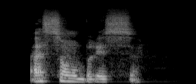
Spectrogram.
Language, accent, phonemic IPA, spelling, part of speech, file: French, Canada, /a.sɔ̃.bʁis/, assombrisse, verb, LL-Q150 (fra)-assombrisse.wav
- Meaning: inflection of assombrir: 1. first/third-person singular present subjunctive 2. first-person singular imperfect subjunctive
